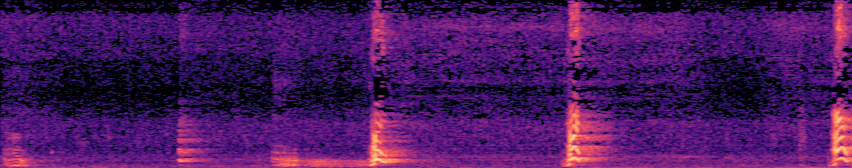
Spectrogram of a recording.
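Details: Cocker Spaniel puppy yipping: soft, short calls at first, then three sharp, high barks spaced about two seconds apart, with quiet gaps between them.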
